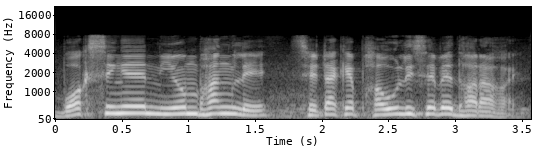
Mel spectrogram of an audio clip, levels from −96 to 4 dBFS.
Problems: none marked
